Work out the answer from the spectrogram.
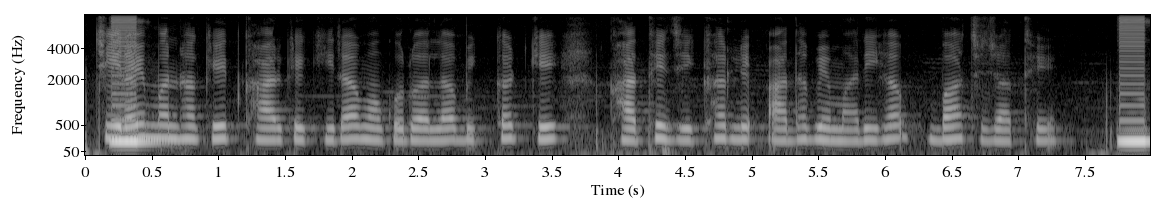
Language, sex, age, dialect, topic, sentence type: Chhattisgarhi, female, 41-45, Western/Budati/Khatahi, agriculture, statement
